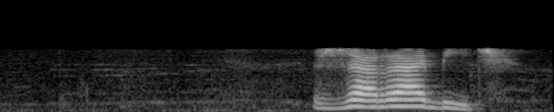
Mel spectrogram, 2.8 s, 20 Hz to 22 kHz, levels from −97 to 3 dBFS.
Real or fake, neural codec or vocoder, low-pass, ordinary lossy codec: real; none; 3.6 kHz; none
